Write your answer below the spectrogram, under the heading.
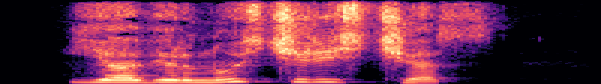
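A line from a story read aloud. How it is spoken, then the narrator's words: Muttered curtly. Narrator (Russian): буркнула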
